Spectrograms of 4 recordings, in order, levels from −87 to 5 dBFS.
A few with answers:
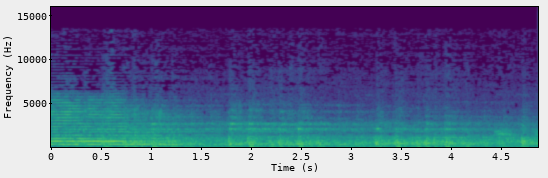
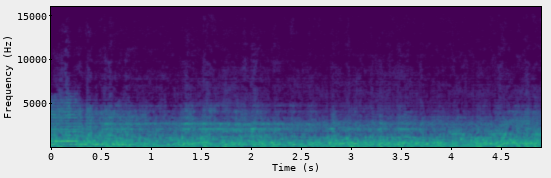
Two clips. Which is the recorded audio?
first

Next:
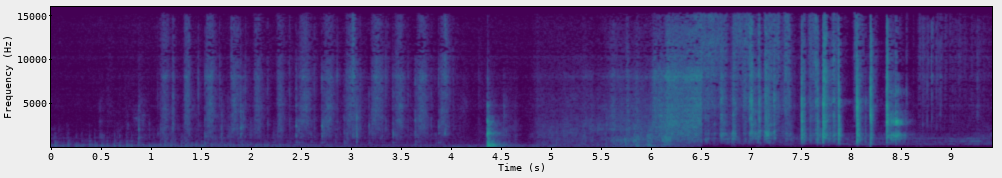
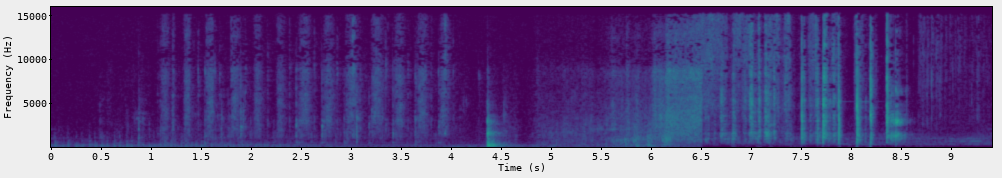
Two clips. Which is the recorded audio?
second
